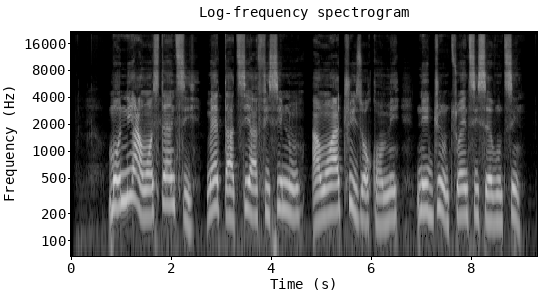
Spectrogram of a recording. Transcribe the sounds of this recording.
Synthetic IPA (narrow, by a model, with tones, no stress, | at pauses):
mo˦nĩ˦a˦˨w̃ɔ̃˧stɛ˦nti˨ | mɛ̃˦ta˨ti˦a˨fi˧si˦nũ˦ | a˨w̃ɔ̃˧a˦tɾi˦˨sɔ˨kɔ̃˨mĩ˧ | nĩ˦d͡ʒũ˦˨ntwɛ˦nti˦sɛ˦vũ˨ntĩ˦˨n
